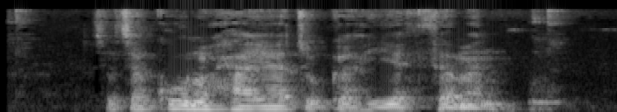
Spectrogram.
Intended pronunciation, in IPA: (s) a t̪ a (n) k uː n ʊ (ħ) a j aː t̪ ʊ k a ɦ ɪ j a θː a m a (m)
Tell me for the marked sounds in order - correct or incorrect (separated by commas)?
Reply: correct, incorrect, correct, incorrect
